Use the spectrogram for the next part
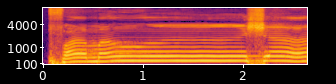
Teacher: Kita berhenti pada tanda waqaf jaiz jim kecil. Faman, nun sukun bertemu shin. Kita samarkan 3 ketuk, siap masuk pada huruf shin, namanya bacaan ikhfa hakiki · ada mat yang bertemu dengan hamzah dalam satu kalimat, mat wajib mutasil, 4 harokat kita panjangkan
